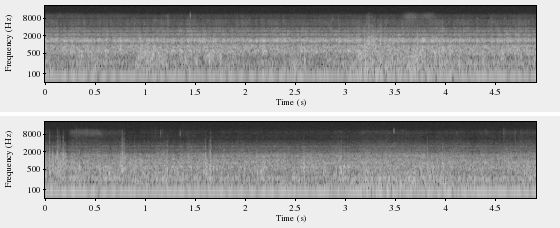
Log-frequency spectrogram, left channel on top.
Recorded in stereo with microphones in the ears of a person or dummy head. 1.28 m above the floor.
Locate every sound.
0.0 s an engine running: 55° left (ahead or behind)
